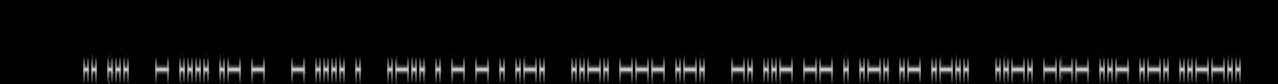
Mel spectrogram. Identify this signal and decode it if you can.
Morse code, heard as a keyed tone, about 32 wpm, 700 Hz. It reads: IS THAT THE LETTER FOR NUMERAL FOUR?
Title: Sentences from Top 1000 Words - Review Part 2 - 30wpm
